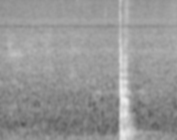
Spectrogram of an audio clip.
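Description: A single sharp knock about one and a half seconds in, with a brief ring after it, over a faint steady background.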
